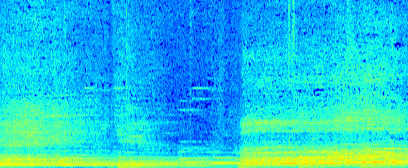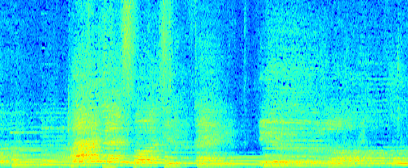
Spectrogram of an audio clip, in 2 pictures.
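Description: Church congregation singing a gospel hymn together over sustained accompanying chords, swelling louder about five seconds in.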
